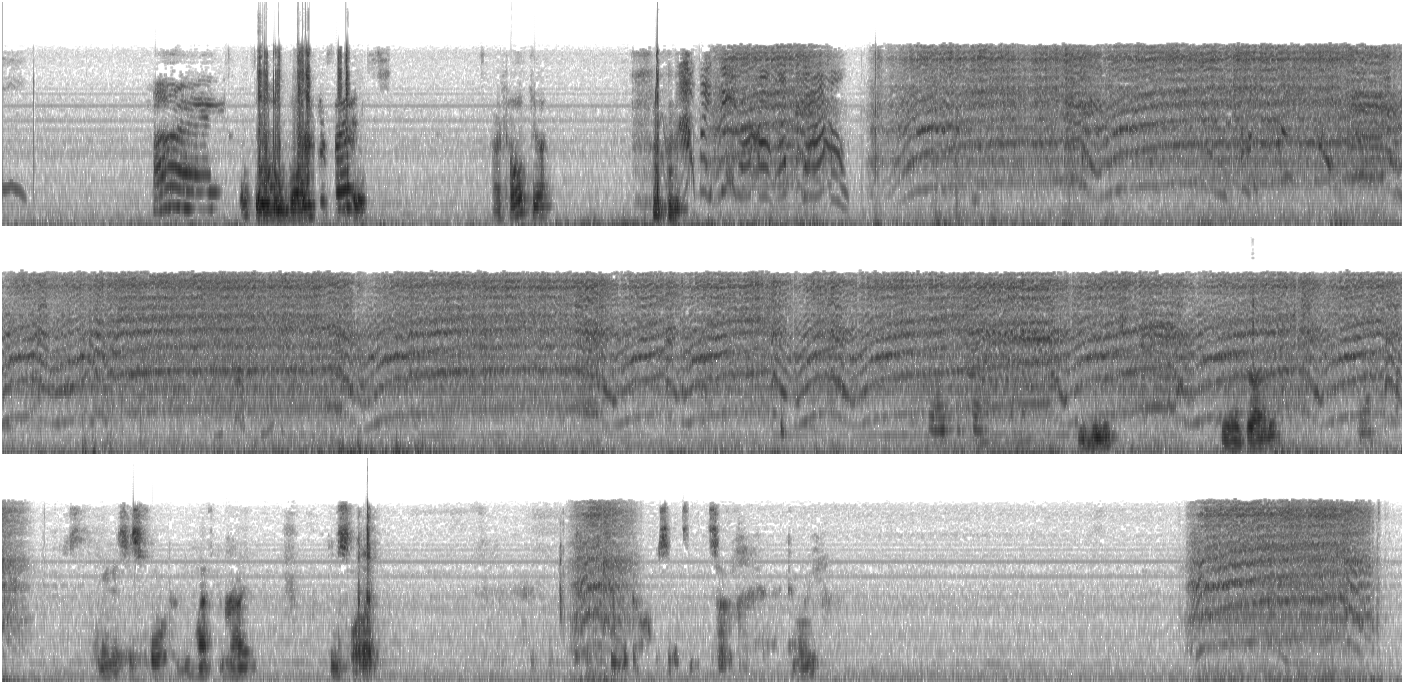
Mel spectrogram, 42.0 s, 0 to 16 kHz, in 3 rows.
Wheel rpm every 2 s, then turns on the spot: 0, 0, 0, 70, 110, 170, 180, 170, 170, 180, 150, 170, 160, 140, 0, 0, 10, 10, 0, 20, 110.
none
